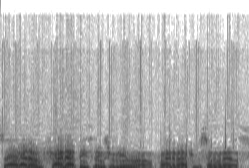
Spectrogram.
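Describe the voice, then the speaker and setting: Deep-voiced hard-boiled radio detective played by an actor. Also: male voice, fast talker, close to an everyday voice. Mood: insistent. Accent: American. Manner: terse, probing, hard-boiled. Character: dogged, calm male private investigator, adult. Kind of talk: 1950s radio detective drama acting, first-person narration and dialogue. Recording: muffled, lo-fi old radio recording.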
